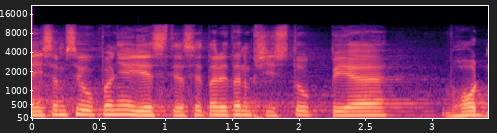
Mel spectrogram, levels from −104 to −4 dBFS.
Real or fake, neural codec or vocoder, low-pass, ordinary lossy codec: real; none; 10.8 kHz; AAC, 96 kbps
